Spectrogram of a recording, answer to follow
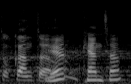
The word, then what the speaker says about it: Kantar: Yeah, Kantar.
